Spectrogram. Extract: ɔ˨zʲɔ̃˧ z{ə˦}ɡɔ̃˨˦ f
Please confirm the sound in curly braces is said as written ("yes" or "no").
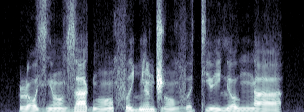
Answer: no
